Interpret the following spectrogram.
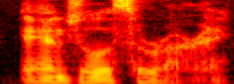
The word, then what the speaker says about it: Angelus Errare: I play in a band called Angelus Errare, and the spelling of that is atrocious, but I'll spell it real quick. ANGELUSERRARE.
